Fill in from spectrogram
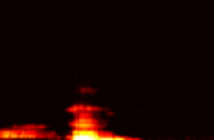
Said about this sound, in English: Dogs are up. Someone's home.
